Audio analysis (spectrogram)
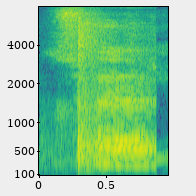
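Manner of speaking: ordinary talk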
